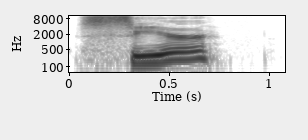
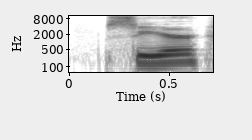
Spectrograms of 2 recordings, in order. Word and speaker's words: Cyr: but I mispronounced it. It is in fact pronounced Seer, which is C Y R Seer, mm-hmm.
